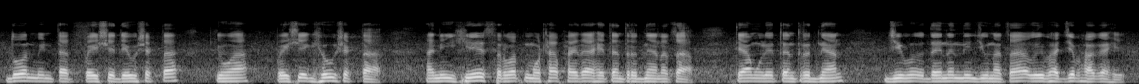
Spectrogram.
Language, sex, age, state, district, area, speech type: Marathi, male, 45-60, Maharashtra, Nanded, rural, spontaneous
